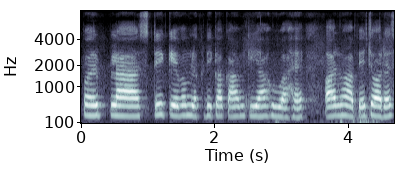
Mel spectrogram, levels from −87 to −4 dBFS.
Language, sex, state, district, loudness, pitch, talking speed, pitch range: Hindi, female, Chandigarh, Chandigarh, -16 LUFS, 215 Hz, 165 wpm, 210-225 Hz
